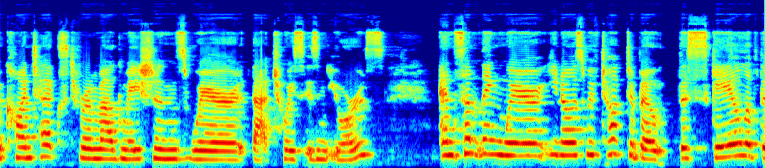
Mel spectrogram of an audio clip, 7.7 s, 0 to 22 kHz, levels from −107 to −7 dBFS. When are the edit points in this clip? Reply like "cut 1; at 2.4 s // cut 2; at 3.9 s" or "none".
cut 1; at 4.3 s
